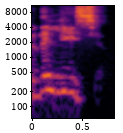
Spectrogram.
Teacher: A palavra delícia, li é a sílaba tônica.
